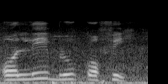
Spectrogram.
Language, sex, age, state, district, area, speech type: Punjabi, female, 30-45, Punjab, Pathankot, urban, read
